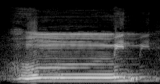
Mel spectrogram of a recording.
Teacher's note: میم ساکن کے بعد دوسرا میم ہے، تو اس کے اندر ادغام مثلین ہوگا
